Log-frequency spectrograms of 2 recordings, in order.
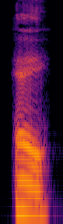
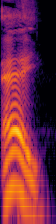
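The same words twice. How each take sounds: First: It is said quietly and weakly. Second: It is said loudly and forcefully. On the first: It will not be heard. The speaker calls it wrong. "she's not gonna hear you" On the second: It will be heard. The speaker calls it right. "you have to be like"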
